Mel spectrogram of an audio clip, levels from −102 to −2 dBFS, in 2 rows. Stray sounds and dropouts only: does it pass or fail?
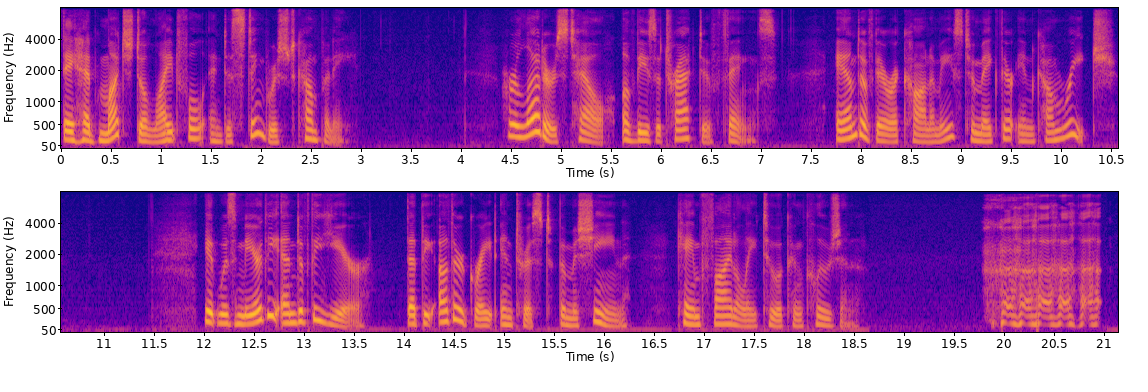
fail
